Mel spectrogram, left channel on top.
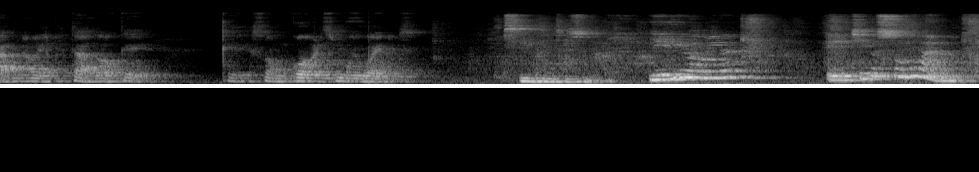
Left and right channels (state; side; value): silent; right; digital silence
